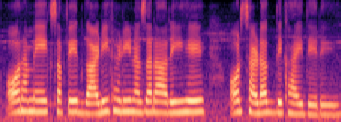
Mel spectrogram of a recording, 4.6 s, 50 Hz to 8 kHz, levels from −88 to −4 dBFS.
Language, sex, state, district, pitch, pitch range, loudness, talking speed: Hindi, female, Madhya Pradesh, Bhopal, 225 Hz, 210-235 Hz, -15 LUFS, 210 wpm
